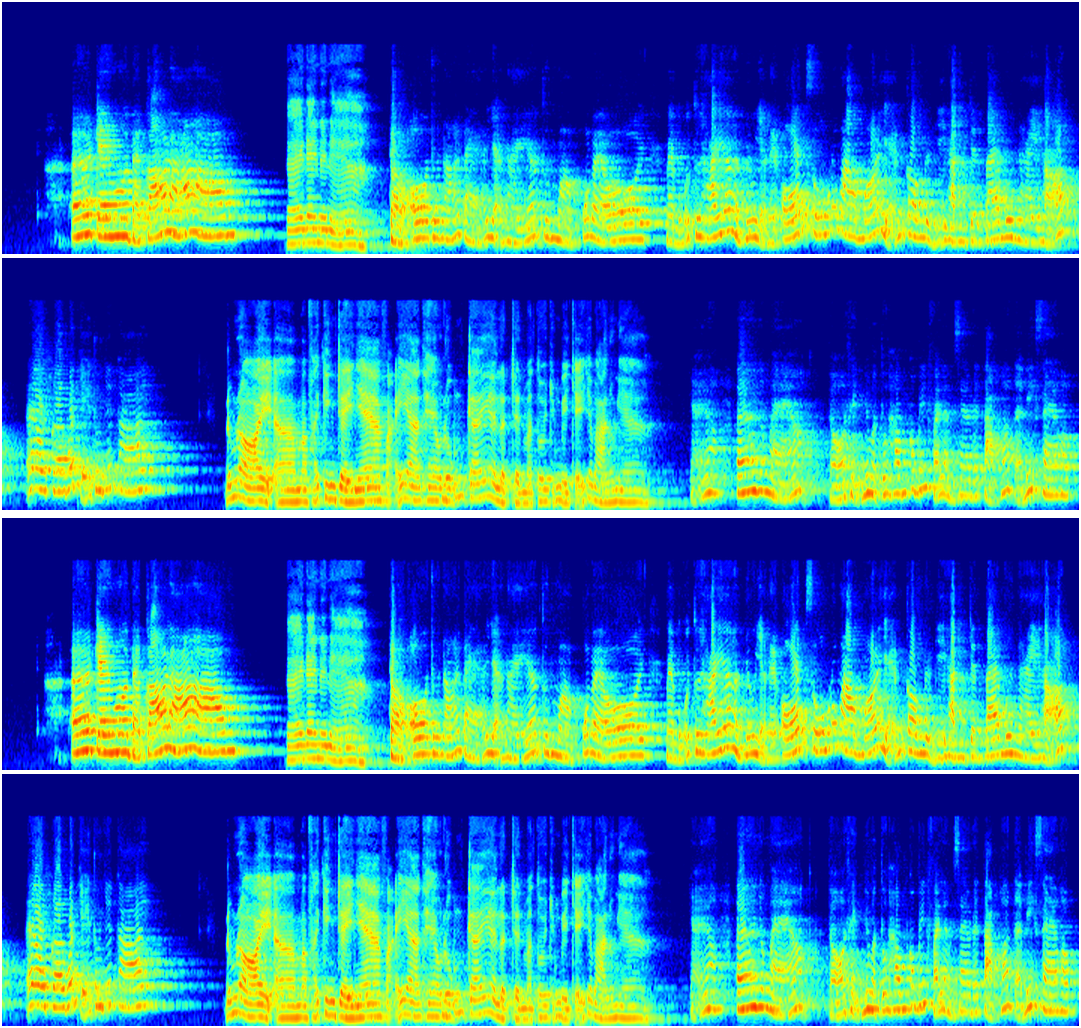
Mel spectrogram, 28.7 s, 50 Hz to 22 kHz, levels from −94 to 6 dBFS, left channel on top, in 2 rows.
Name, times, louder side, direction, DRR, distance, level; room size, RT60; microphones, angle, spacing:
voice 1, 0.6-3.2 5.2-14.3 14.7-16.4 23.5-25.1 25.4-28.6, right 2 dB, 40° right, 4 dB, 1.2 m, -21 dB
voice 2, 3.8-4.9 17.3-23.0, equal, 5° right, 8 dB, 0.5 m, -21 dB
15.5 x 13.0 x 3.6 m, 1.4 s
head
